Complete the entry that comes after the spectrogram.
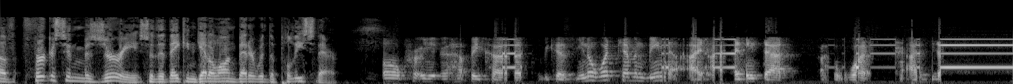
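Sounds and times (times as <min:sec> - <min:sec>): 
speech: 0:00.0 - 0:09.4
beeping on a phone line: 0:08.2 - 0:10.1.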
